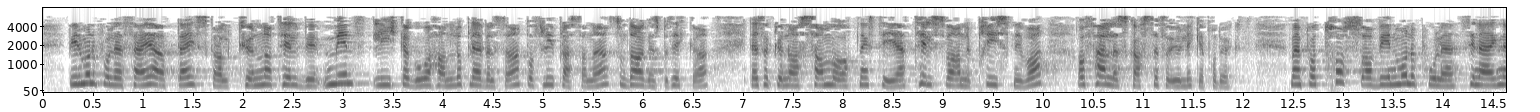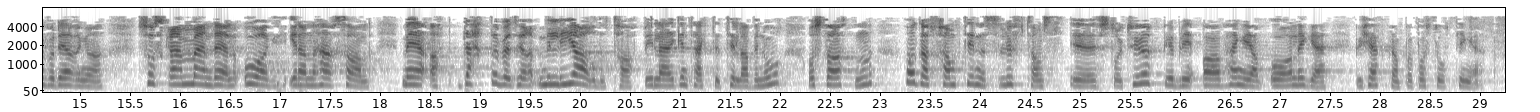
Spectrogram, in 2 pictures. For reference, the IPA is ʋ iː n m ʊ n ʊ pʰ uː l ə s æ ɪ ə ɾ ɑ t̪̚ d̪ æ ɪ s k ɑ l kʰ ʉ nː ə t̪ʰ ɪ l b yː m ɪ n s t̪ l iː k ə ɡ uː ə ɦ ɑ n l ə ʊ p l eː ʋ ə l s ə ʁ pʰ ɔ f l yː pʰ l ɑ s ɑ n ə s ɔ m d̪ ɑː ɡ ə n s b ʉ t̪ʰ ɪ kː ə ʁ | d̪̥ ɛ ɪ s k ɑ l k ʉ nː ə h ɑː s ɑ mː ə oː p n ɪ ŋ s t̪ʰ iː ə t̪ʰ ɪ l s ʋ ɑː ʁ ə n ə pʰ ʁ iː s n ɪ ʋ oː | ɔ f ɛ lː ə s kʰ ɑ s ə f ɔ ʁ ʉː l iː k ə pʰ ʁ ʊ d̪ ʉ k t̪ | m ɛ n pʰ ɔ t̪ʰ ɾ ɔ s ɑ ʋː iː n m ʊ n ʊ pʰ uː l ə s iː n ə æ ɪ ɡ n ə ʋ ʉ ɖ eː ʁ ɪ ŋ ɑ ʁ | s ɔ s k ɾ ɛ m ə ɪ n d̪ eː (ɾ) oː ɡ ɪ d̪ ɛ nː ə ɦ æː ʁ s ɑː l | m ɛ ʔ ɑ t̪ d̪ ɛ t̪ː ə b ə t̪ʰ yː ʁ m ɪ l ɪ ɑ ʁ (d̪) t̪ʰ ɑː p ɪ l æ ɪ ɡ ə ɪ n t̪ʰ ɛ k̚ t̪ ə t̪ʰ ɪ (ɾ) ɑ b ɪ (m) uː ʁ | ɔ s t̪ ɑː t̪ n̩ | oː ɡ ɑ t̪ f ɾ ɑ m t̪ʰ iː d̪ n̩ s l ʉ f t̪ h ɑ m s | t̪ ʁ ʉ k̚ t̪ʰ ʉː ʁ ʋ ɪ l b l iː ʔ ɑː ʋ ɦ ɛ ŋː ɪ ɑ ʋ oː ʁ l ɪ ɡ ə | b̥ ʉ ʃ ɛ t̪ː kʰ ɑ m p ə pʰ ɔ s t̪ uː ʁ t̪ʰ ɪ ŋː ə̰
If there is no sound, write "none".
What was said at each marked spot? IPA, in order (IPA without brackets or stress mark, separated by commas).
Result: l, d̪, l, n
